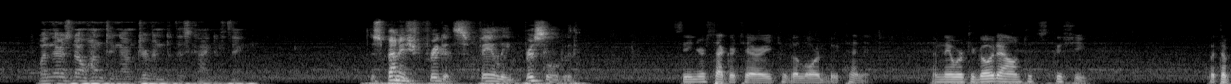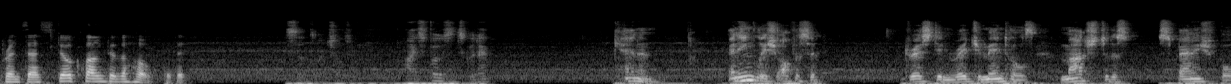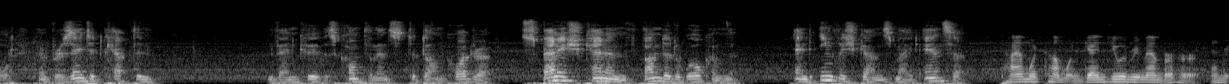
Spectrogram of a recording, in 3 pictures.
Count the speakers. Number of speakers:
3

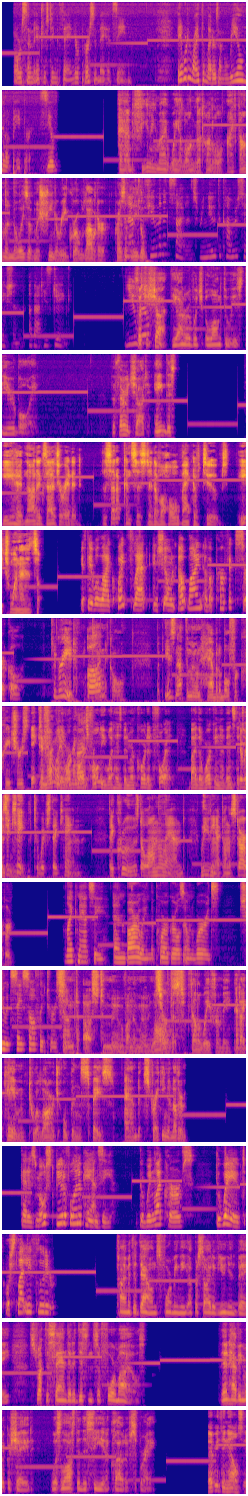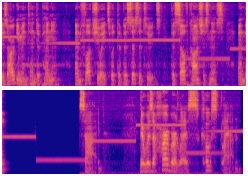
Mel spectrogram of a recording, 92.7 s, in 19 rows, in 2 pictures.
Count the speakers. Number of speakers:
10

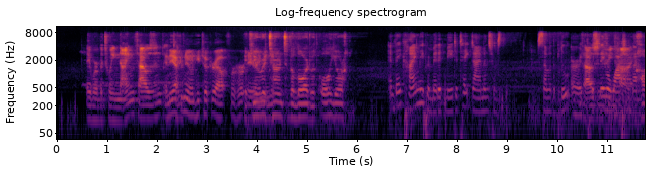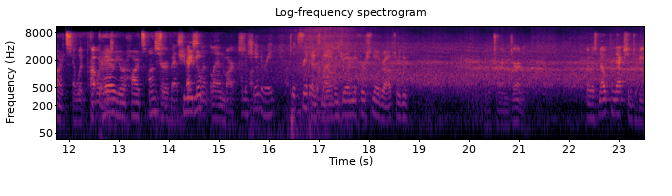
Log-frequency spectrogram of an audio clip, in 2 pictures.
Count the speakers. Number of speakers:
4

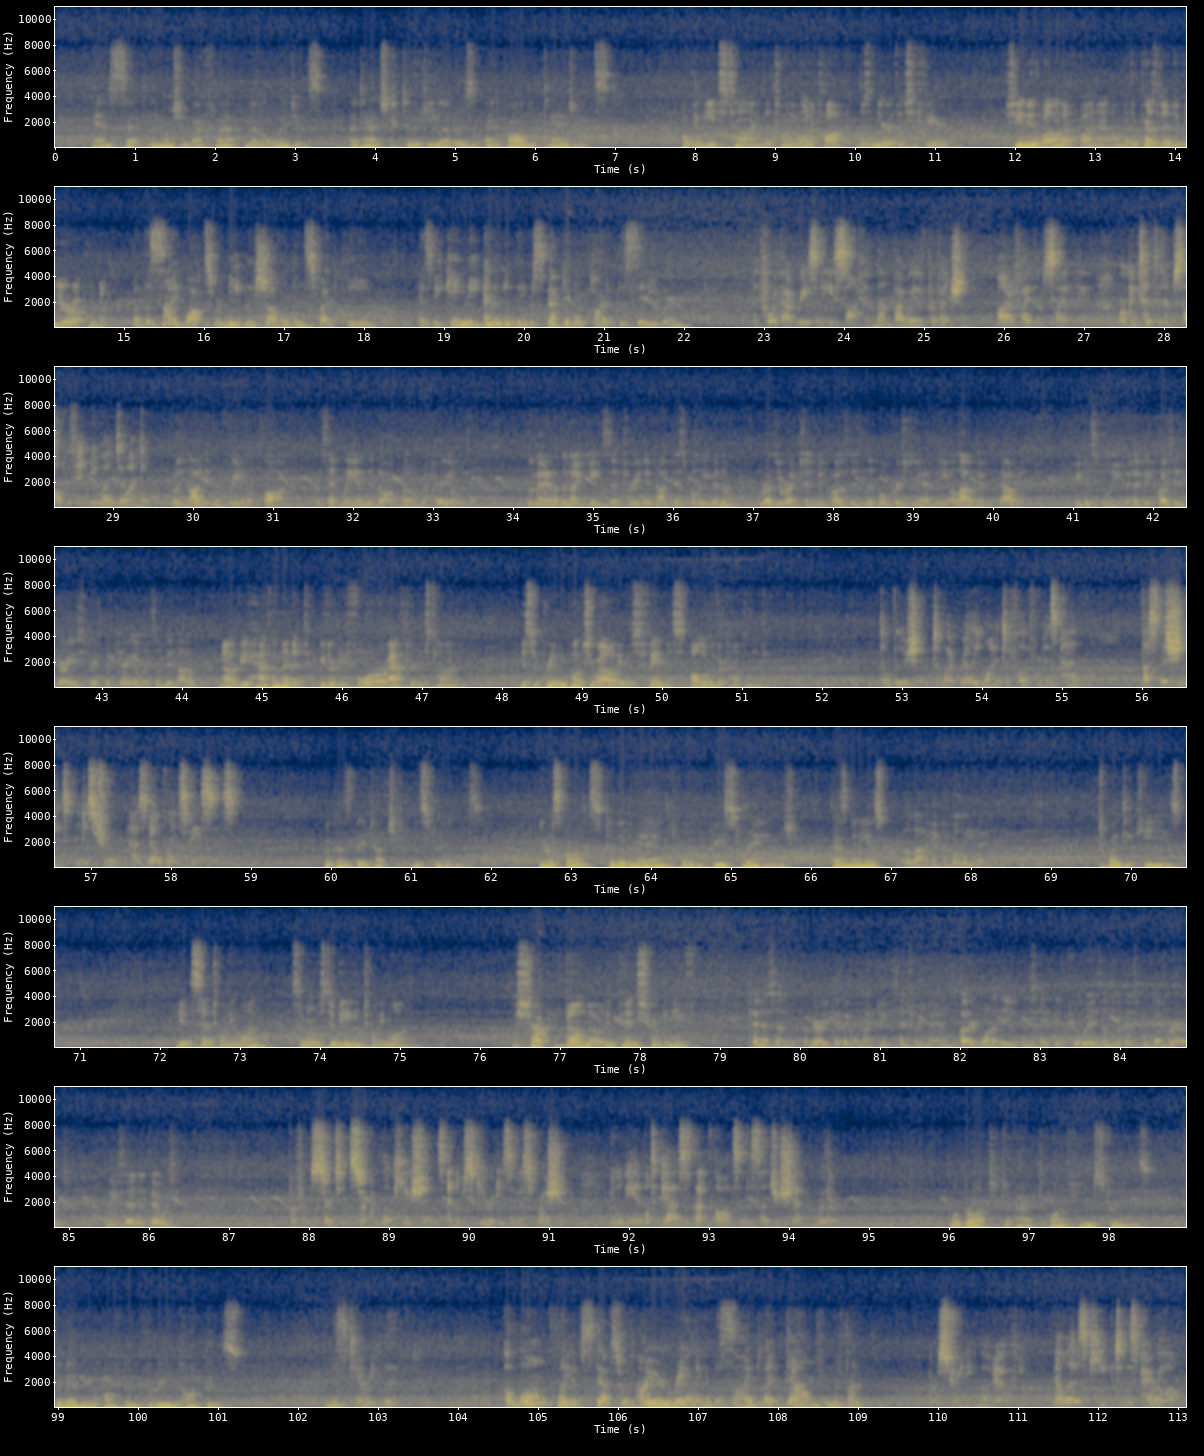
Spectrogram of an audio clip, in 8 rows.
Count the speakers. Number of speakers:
5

